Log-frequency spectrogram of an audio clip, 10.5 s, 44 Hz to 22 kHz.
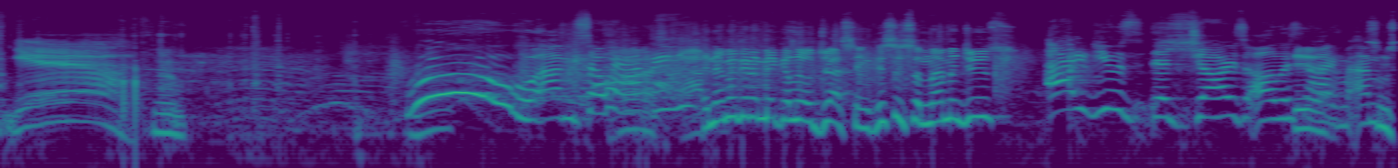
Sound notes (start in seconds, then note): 1.5 audience cheering; 3.6 audience applauding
